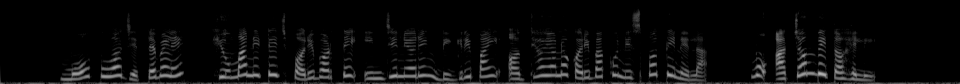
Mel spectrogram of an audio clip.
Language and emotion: Odia, surprised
